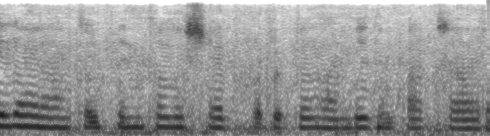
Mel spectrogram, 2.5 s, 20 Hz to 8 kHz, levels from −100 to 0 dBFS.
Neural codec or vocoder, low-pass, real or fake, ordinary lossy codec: codec, 24 kHz, 3 kbps, HILCodec; 7.2 kHz; fake; none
